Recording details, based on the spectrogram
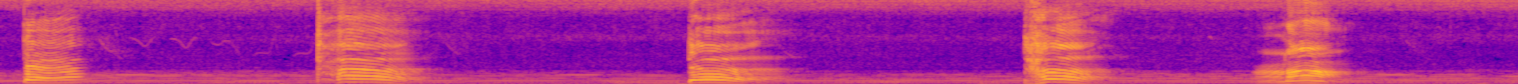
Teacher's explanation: the sound of ta basically the tip of the tongue which hits the like the front part of the palate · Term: taverg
